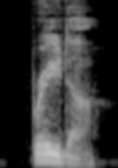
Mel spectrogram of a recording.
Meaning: A person who breeds plants or animals (professionally)
- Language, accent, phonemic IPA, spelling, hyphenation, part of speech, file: English, Australia, /ˈbɹiːdɚ/, breeder, breed‧er, noun, En-au-breeder.ogg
